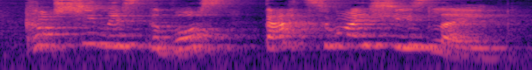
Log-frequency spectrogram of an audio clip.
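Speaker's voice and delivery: high, loud, drawn-out heckle; cheeky loud pupil calling out; shout. Acted. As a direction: shout it slowly across the classroom. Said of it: "So I shout".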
